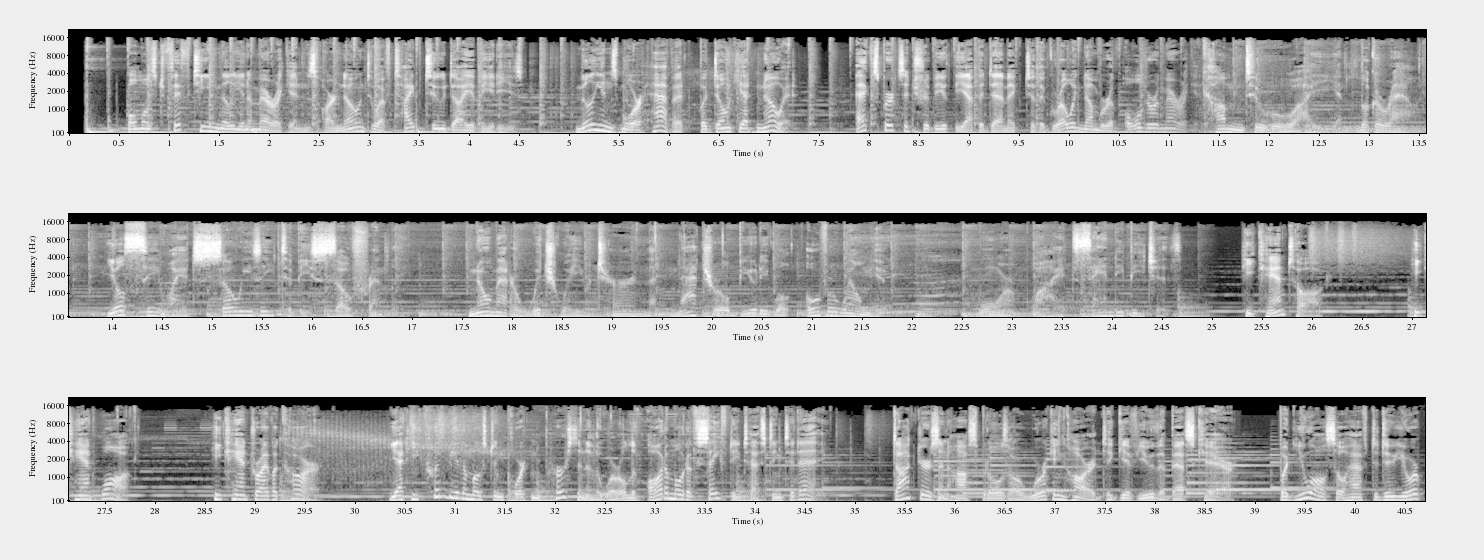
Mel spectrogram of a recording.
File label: Narration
